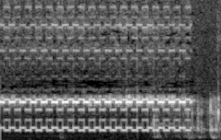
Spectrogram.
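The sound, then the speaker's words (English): A telephone rings at a radio station with a steady electronic trill, loud, its warbling tone pulsing rapidly before cutting off near the end with no one speaking. “we were very happy and intrigued to get a phone call yesterday here at Hot FM”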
